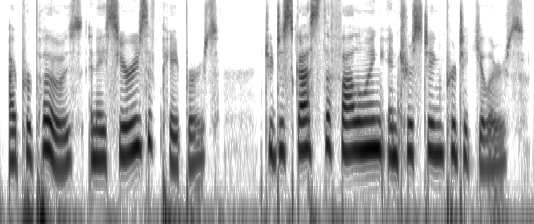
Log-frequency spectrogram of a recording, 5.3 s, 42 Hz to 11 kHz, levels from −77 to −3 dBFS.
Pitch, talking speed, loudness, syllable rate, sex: 235 Hz, 145 wpm, -17 LUFS, 5.7 syllables/s, female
